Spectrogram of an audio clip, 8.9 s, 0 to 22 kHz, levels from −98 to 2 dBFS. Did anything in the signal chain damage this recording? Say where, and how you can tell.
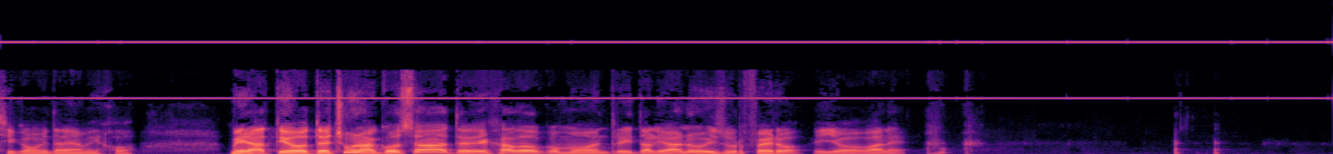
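Yes. A steady, fixed-pitch USB whine at 8 kHz, strongest at 16 kHz and only about 10 dB below the speech, runs throughout; microframe current is leaking through shared power or ground wiring.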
